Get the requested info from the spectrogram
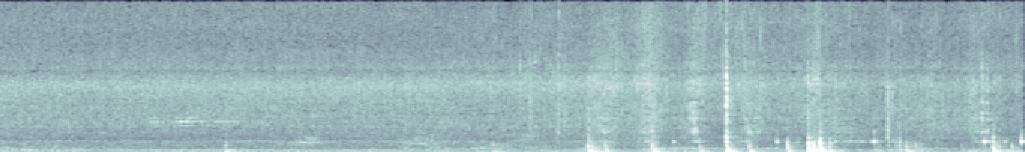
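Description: Sliced snake gourd and onions sizzling in oil in a non-stick frying pan, a steady hiss. From about six seconds in, a slotted spatula scrapes and tosses the pieces in a run of short strokes.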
